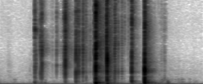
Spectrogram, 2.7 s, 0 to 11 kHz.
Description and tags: breaking shards of glass on a concrete floor under a boots heel
recorded with zoom h6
